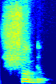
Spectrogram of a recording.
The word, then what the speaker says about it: should: लिखिए, subject plus शुड, SHOULD, L silent रहता है, शुड प्लस V1, वर्ब का पहला फॉर्म।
